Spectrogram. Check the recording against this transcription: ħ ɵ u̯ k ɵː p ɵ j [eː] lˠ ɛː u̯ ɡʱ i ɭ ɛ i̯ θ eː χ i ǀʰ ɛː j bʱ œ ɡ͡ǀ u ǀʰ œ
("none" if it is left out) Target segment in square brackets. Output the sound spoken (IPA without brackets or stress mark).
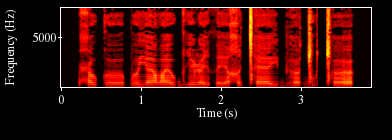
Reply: ɛː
